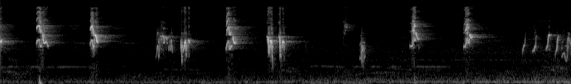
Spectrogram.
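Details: Combo-style cucak song with 'tembak' bursts: loud, sharp, high chirps spaced about half a second apart, interspersed with short descending whistles, closing with a soft run of quick falling notes.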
